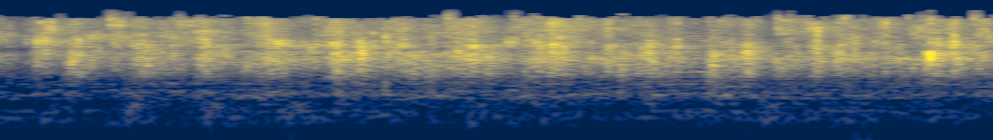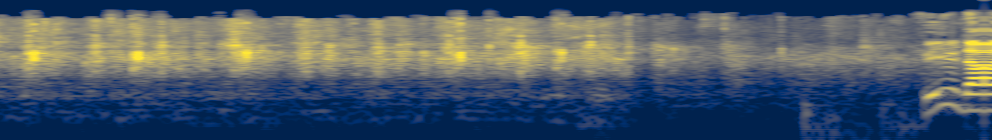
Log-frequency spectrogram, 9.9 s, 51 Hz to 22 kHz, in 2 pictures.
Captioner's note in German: Beifall BÜNDNIS 90/DIE GRÜNEN, DIE LINKE und vereinzelt CDU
